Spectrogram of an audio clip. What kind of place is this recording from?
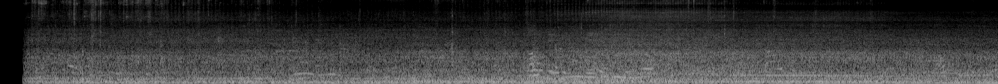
residential area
